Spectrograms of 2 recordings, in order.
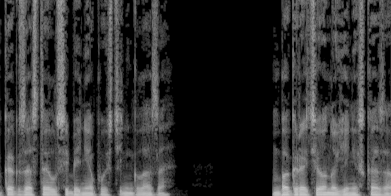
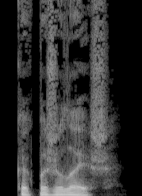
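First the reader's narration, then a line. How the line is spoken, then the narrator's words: Plain. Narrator (Russian): ответил я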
